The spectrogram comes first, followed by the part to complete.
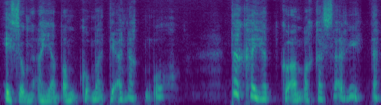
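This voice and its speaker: A woman playing a remorseful, frail elderly grandmother in a radio drama, with a husky, breathy voice. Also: medium pitch, big pitch swings, a little slow, heavily acted. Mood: remorseful, pleading. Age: older. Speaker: drama actor.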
